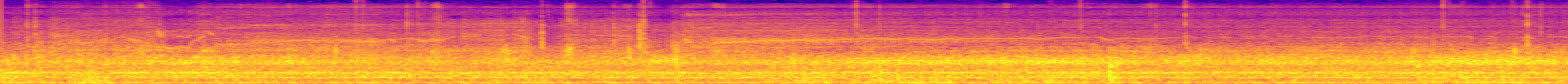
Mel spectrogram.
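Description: Battery-powered ride-on toy motorcycle running across a concrete sidewalk: a steady whine from its small electric motor and gearbox, over wheel rumble. A single sharp click comes about two-thirds of the way in.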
